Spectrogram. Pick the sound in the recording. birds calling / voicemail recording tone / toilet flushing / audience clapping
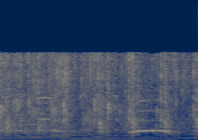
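audience clapping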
